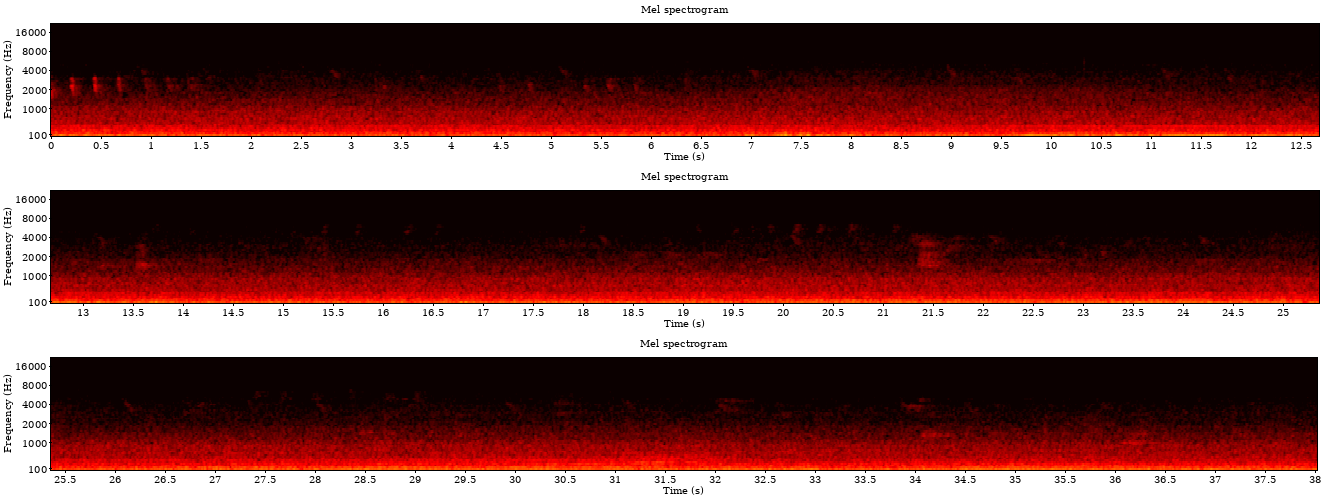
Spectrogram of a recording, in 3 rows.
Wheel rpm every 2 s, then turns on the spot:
0, 0, 0, 0, 0, 0, 0, 0, 0, 0, 0, 0, 0, 0, 0, 0, 0, 0, 0.
none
